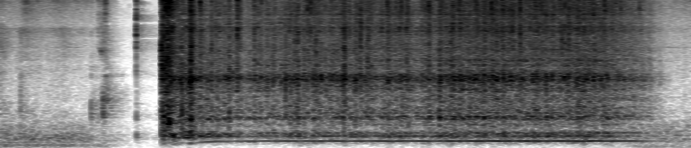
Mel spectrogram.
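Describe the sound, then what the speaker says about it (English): A countertop blender whirs steadily for several seconds, blending ripe bananas, peanut butter and unsweetened soy milk into a breakfast shake, preceded by a brief clunk and pause before the loud motor starts; no voices. "Now I'm just going to give this a blend."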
